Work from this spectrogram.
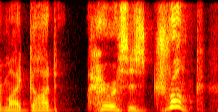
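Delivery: put-on old woman voice, calling out loudly. Retelling an old woman in the audience reacting when an actor trips: loud old woman voice. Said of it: "goes like loud for the whole audience to hear".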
